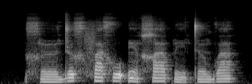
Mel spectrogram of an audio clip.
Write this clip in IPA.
x œ̃ː˩ d œ˥ x f a˥ x o˥ ʔ ẽ˩ χ a˥ p ẽ˩ t œ̃˧ ɡʷ a˥

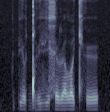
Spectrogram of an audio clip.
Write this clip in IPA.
pʲ ɔ ʊ̯ ɡ͡ǃ ʏ vʲ ɛ x ɛ ɭ e lˠ ʏ cʰ ʏ

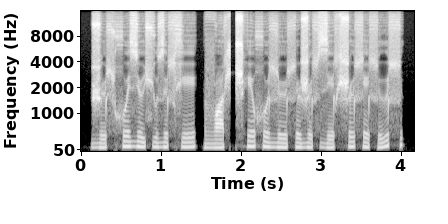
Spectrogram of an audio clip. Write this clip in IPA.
ʐ ø ɬ χʷ e z ø ɕ u z ɯ ɬ x e | v ɑ ɬ ʈ͡ʂʰ e χʷ ɯ ɮ ø ɬ ɯ ʐ ɯ ɬ z e ɬ ʂ ɯ ɬ e ɬ ɯ ɬ

